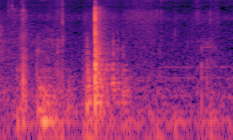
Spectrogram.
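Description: Light handling of small plastic soda-bottle-shaped lip balm tubes: a couple of faint knocks and one sharper plastic click about a second in.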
